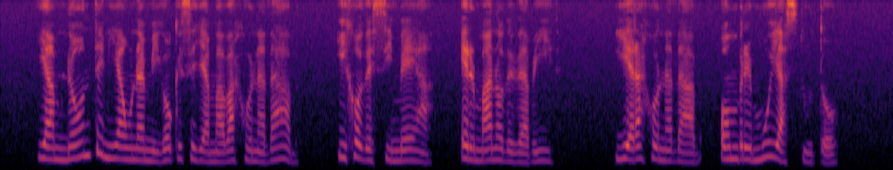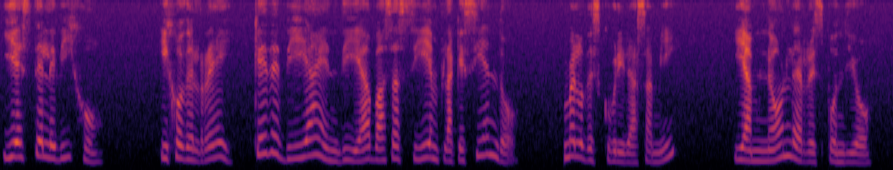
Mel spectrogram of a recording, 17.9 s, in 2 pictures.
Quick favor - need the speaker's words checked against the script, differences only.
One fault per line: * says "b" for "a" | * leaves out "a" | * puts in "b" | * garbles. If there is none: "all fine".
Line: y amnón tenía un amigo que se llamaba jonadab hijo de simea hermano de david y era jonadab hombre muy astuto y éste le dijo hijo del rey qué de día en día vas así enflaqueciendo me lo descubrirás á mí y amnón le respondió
all fine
